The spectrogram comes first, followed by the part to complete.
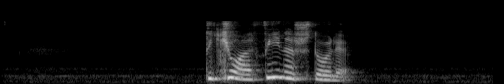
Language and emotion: Russian, angry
